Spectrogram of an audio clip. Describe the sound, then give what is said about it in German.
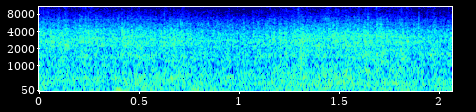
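Steady rain pattering on a Velux skylight window in Cologne, heard up close with the microphone held to it, as a dense, even hiss of countless drops with no voices over it. “Aber wirklich, ich sitze hier unter dem Velux-Fenster. Ich gehe mal ganz kurz, ich halte das Mikro mal da so ran.”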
